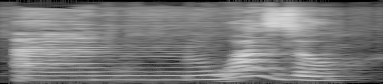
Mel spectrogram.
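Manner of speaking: "Un oiseau" with a clear wa sound, slow; slow French word. Shown as a demonstration. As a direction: stretch "oiseau" so the wa is heard. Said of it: "Repeat after me".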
